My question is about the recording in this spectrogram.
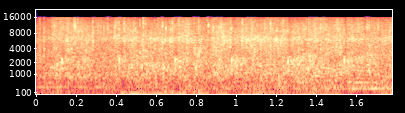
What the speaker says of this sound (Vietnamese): hãy dành cho thầy một tràng pháo tay thật nồng nhiệt để đón thầy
